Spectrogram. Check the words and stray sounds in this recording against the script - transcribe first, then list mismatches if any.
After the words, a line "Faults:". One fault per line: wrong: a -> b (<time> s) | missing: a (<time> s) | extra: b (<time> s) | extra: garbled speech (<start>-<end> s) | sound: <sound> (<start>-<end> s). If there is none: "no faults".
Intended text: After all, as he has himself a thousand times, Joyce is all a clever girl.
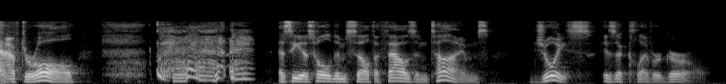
After all, as he has told himself a thousand times, Joyce is a clever girl.
Faults:
sound: cough (1.0-2.6 s)
extra: told (3.1 s)
missing: all (6.2 s)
